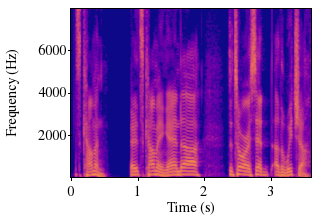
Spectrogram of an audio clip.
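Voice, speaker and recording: A man's voice: a little high, steady tone, fairly quick, no echo, studio quality. An Australian man co-hosting a podcast, chatting about games in a laid-back, slangy way. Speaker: podcast co-host. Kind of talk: casual gaming chat.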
